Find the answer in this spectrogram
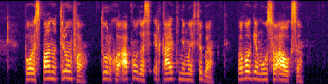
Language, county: Lithuanian, Telšiai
